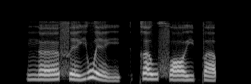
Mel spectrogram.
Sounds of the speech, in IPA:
n̪œː˨˧fe˨˥j we˨˩j | kɐ˧wfɔː˨jpɐ˨˥p̚

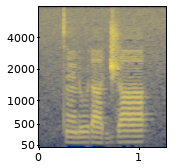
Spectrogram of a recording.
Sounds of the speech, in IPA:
tɛ̃˨ɾu˨ɾa˨d͡ʒa˧

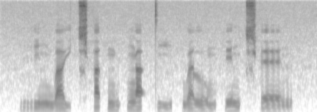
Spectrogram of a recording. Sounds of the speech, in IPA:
ri˧nwa˦˥j t͡ɕʰa˦˥t̚mu˥˩ʔ ŋa˥˩ʔtiː˨˩hu˧a̯ lo˧m ʔe˥˩nt͡ɕʰɛː˧n

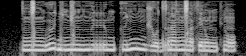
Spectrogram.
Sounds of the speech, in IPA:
ŋ͡ǀɐ̃ŋðʉdũŋ͡ǀũŋ ɲʉrʉŋkɨ ɲiŋʒodrã ŋ͡ǀɐ̃seɾũŋçõ

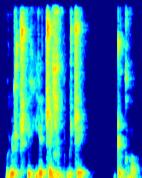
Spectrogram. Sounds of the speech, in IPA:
o̤ɳʊʂʈ͡ʂʰɪx je ʈ͡ʂɛʑo bɔ̤bɪʈ͡ʂɪ | ʈʊ ɡɔ̤

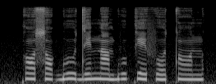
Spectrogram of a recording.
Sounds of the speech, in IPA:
kɔ˧sɔ˨ɡ͡bu˦˨de˦ nã˧bu˦ke˧fo˨˦ tɔ̃˧n

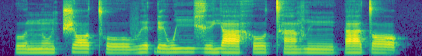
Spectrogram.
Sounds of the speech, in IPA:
ʊ˨ nũ˨t͡ʃɔ˦ tʰoː˨βɪ˦ ɗɪ˦wiː˦ ɣɪ˦ja˦˨hoː˦ tʰã˦vĩ˦˨ | a˨tɔ˨

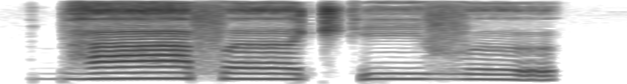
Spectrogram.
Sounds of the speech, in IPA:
bʱaːfɜːt͡ʃʼiː vɵ

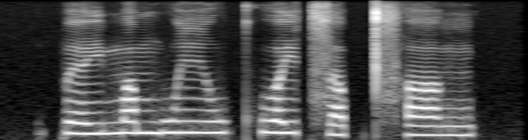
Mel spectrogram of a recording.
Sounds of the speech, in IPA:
pe˨˧jmɐ˥mwiː˥w kʷʰɐ˥jt͡sɐ˨˥p̚ t͡sʰɐ˧ŋ

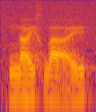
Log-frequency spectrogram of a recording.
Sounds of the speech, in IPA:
n̪a˧˥ɪ̯xwa̰˨˩˦ɪ̯

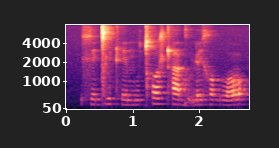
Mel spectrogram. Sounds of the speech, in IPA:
xeɡ͡ǀiʈʰe muǀʰɔzʈʰa ɡṵɳexɔɡ βɔ

